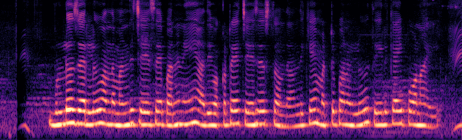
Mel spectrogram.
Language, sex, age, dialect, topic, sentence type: Telugu, female, 46-50, Utterandhra, agriculture, statement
